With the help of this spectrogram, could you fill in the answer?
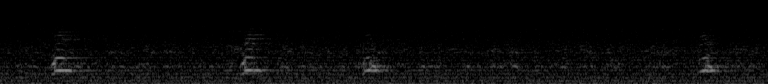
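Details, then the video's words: Evening singing of whooper swans at sunset on the shore of Lake Saimaa: four separate bugling notes spaced irregularly over about seven seconds, each short and nasal with a higher overtone, in a quiet setting. "Swans singing at sunset"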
